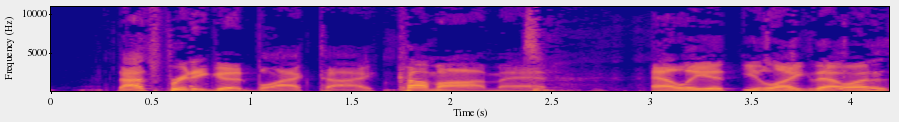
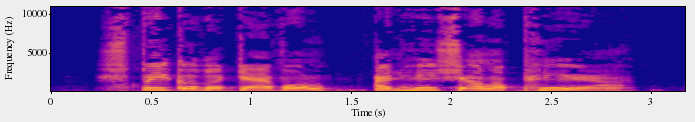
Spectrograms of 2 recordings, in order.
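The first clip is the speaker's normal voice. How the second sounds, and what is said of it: Imitates a movie villain's voice. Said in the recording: “I do a great Bane impression. And, I'd like to think it's pretty good ... I'm going to try it out right now”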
